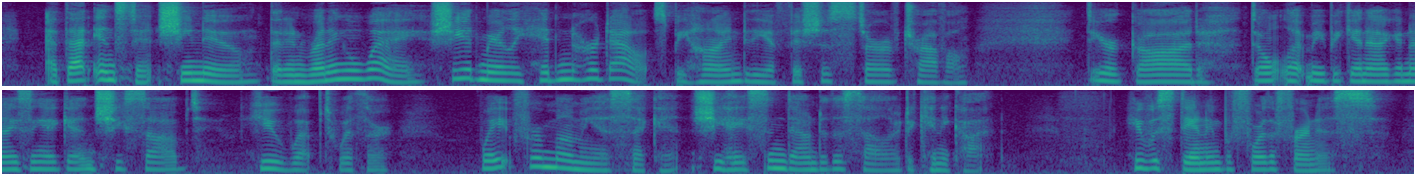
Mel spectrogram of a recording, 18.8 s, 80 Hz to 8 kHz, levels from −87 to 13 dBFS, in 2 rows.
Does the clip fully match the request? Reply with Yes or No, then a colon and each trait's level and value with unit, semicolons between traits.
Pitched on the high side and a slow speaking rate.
No: high, 200 Hz; average, 170 wpm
